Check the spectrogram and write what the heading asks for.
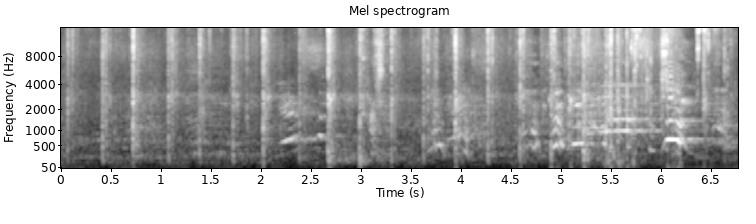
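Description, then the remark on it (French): A roller skater crashes onto the track amid a clatter of wheel thumps and scrapes, ending in a heavier thud near the end, with indistinct voices in the background. “C'est la chute du reportage et la chute en vrai dans le. Euh, sur le, sur le terrain.”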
